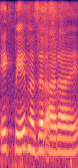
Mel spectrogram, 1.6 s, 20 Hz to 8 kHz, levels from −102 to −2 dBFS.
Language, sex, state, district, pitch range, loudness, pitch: Hindi, female, Chhattisgarh, Balrampur, 215-260 Hz, -13 LUFS, 235 Hz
